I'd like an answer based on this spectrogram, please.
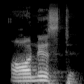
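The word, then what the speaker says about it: honest: उसी तरह ऑनेस्ट, ऑनेस्ट, ऑनेस्ट क्या आ रहा है?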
